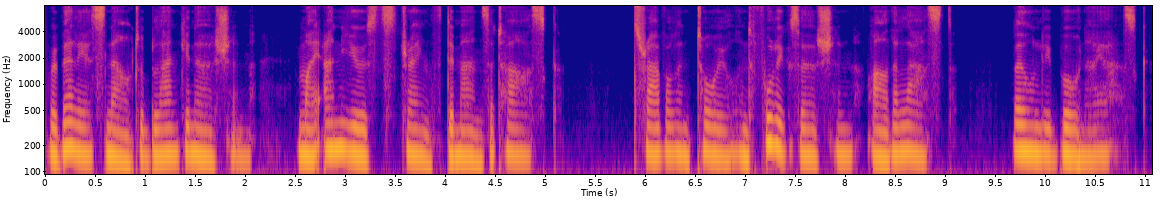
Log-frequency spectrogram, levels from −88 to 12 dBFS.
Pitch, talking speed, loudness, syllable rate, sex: 155 Hz, 130 wpm, -17 LUFS, 4.0 syllables/s, female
